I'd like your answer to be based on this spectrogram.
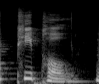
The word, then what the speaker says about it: people: A gente tem POPLE e a pronúncia people. Então, especialmente para quem está começando, para quem está vendo essa palavra aí pela primeira vez, atenção, tá? People. Então, you know how people are. Você já junta o L de people em are, porque o E final de people não é pronunciado, certo? O som termina no L, people.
